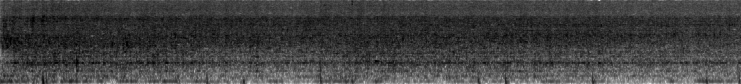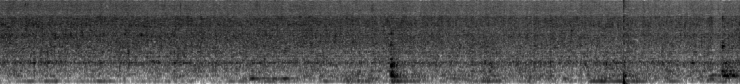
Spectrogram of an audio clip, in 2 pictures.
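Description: Fresh Malabar spinach (pui saag) seeds sizzling in hot refined oil in a kadai. The sizzle starts suddenly as they drop in, then keeps up a steady hiss that slowly eases as the water in the seeds fries off.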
